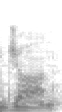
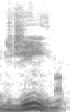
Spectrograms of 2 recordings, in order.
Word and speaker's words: Jean: going to call you john it's not good that's good no for the pronunciation it's more like gene uh germany your hometown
